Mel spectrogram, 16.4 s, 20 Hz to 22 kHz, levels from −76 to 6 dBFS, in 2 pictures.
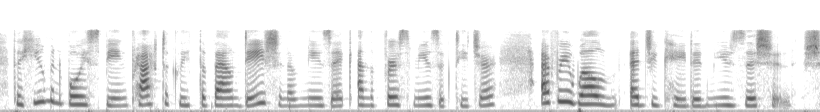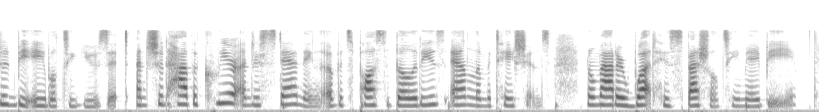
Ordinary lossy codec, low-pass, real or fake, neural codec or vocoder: MP3, 64 kbps; 7.2 kHz; real; none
